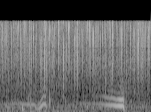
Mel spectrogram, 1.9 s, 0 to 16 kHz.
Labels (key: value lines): label: biophony, cascading saw
recorder: SoundTrap 600 or HydroMoth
